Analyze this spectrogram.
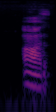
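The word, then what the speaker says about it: hour: ऐसे ही नेक्स्ट हम देखते हैं आर। ठीक है, यहाँ पे भी एच क्या होता है? साइलेंट होता है, तो इसीलिए यहाँ पे ओ की साउंड आ रही है, तो यहाँ हमारा आर्टिकल क्या आएगा?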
